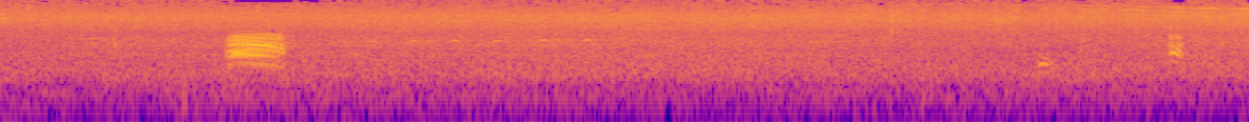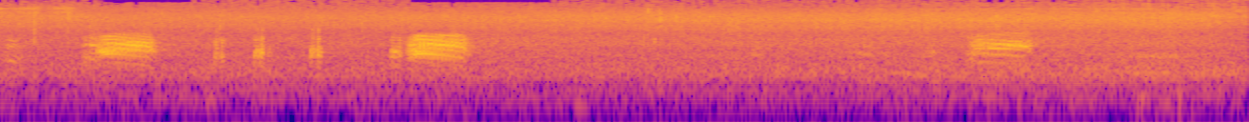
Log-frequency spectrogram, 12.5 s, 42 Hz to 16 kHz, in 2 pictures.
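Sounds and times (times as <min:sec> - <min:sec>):
constant background hiss: 0:00.0 - 0:12.4
bird harsh raspy caws: 0:01.1 - 0:01.5, 0:06.6 - 0:08.7, 0:10.5 - 0:11.5.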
